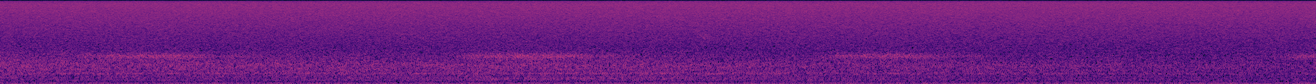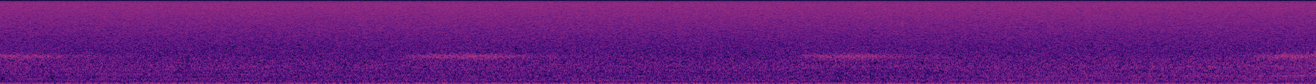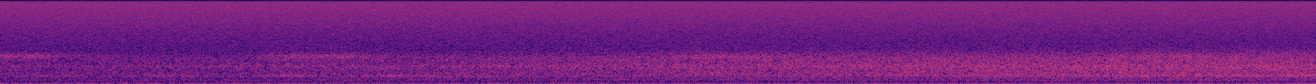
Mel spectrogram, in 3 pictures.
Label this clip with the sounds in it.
Hairy Woodpecker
